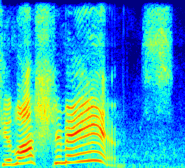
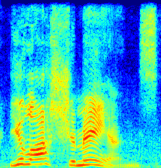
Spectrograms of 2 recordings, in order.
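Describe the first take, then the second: First: High, loud mocking sing-song on lost; high taunting sing-song at the bitter ex; taunting singsong. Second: Blunt repeat of the taunt to the ex; flatter taunt. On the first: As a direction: rub it in her face with a high tease. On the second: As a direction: state it plainly, sliding down on lost. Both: Real, not acted. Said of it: "repeated taunt".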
